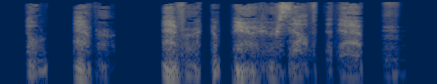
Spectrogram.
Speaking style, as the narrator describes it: I whispered

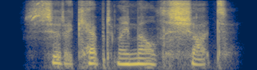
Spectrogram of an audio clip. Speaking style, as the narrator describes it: Sam mumbled

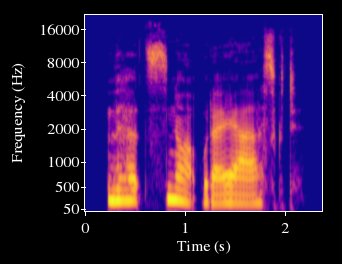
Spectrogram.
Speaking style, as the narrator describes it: Jensen chuckled

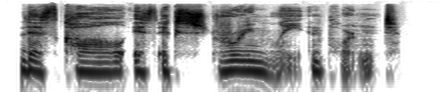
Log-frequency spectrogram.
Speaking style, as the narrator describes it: he said through a slow, drawn-out growl and clenched teeth

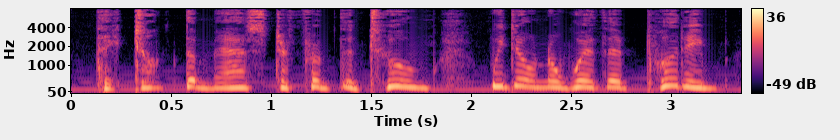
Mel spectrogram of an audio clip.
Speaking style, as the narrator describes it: breathlessly panting

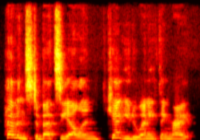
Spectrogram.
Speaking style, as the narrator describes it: He yells

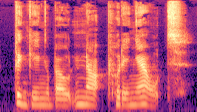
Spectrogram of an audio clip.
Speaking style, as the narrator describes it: Dean growled

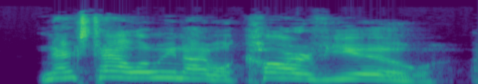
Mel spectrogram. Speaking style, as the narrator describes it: I exclaim against the rain beginning to fall

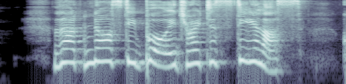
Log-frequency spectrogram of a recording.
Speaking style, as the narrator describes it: cried the harp

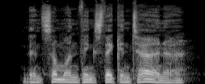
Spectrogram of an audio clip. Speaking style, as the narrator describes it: Silas said

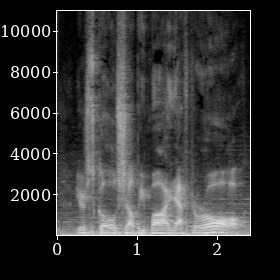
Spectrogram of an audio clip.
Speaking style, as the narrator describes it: growled Cool

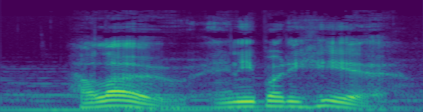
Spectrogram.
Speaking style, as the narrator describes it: Torgon's voice boomed out in the silence

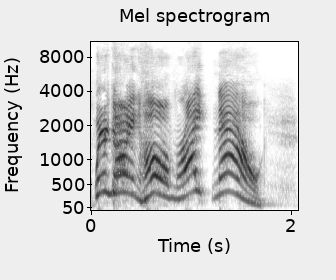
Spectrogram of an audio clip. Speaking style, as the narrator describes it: jumped up on the table and yelled

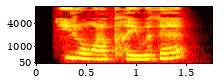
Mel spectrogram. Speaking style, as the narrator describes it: asked, whimpering

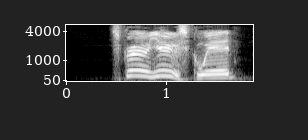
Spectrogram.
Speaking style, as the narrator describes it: shouted

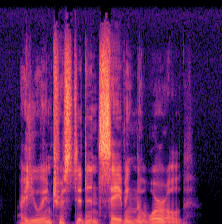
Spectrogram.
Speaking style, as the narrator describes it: he asked me

